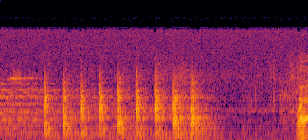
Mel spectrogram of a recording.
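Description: A knock on a door, about eight evenly spaced raps in a brisk run, close and clear, followed by a short pause and then a louder sound at the end; no one speaks.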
